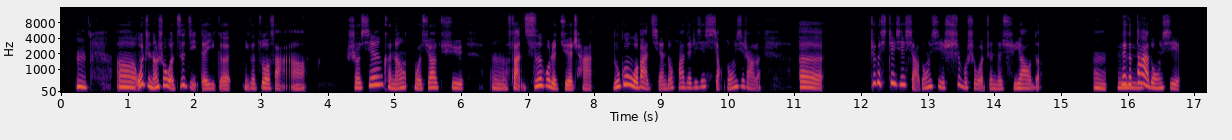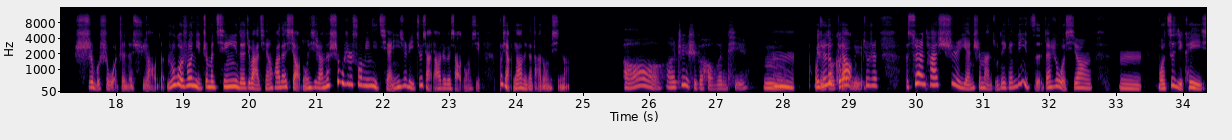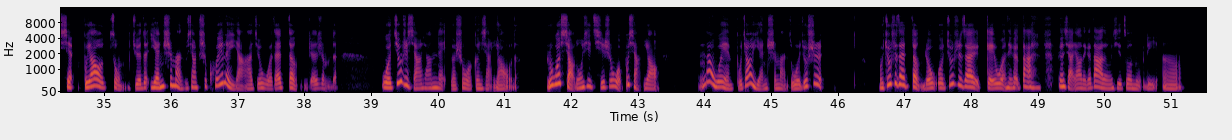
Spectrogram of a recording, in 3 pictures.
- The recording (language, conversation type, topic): Chinese, podcast, 你怎样教自己延迟满足？
- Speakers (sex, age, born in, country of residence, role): female, 35-39, China, United States, guest; female, 35-39, China, United States, host
- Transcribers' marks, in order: laughing while speaking: "大"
